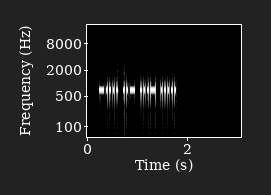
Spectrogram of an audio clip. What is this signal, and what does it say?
Morse code, heard as a keyed tone, about 36 wpm, 700 Hz. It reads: 6UV5
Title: Four Challenging Letter-Number Combinations 35wpm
